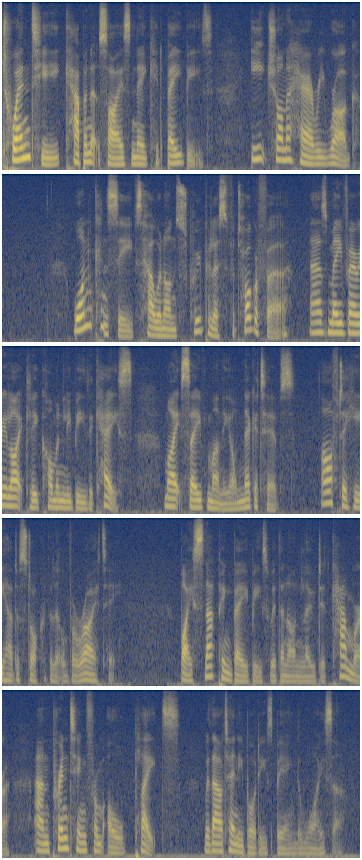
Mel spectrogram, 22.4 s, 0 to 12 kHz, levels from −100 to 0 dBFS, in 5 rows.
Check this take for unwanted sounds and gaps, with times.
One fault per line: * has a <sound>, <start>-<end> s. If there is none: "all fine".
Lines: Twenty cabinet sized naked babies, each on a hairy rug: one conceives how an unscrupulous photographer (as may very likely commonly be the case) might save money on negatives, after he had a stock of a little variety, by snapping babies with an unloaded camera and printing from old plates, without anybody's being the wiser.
all fine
